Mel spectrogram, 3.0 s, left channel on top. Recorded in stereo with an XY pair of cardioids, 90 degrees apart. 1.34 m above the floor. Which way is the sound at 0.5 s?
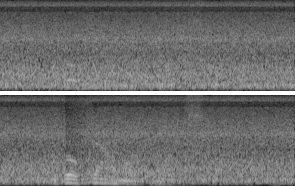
70° right.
